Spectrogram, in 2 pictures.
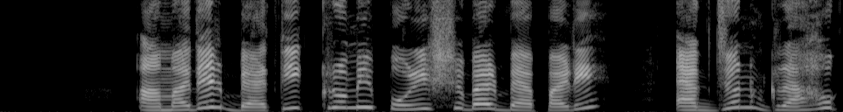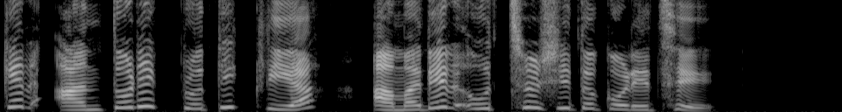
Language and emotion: Bengali, happy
